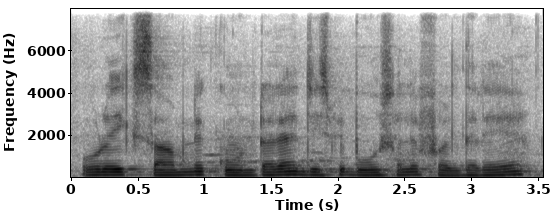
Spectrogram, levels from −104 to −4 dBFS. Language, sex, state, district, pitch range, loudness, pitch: Hindi, male, Uttar Pradesh, Saharanpur, 120-135 Hz, -15 LUFS, 130 Hz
